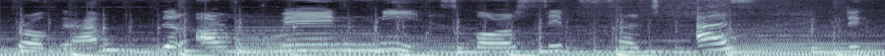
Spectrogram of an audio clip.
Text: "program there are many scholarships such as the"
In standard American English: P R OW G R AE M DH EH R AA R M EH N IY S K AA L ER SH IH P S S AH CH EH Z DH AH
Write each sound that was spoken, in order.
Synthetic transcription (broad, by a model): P R OW G R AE M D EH R AA R M EH N IY S K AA L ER S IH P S S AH CH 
